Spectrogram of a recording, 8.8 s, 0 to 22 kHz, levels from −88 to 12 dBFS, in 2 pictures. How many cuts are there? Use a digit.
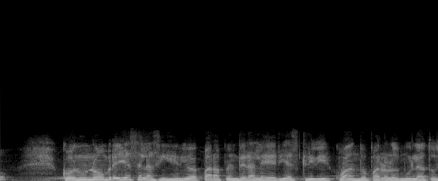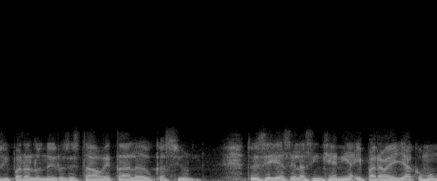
1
